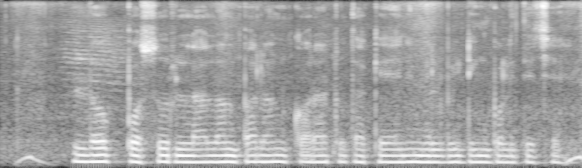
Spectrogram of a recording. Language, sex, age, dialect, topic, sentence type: Bengali, male, 18-24, Western, agriculture, statement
